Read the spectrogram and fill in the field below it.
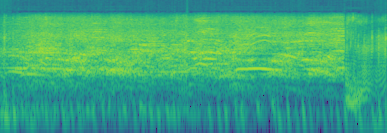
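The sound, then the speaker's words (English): A loud crowd of protesters around the city center chants and yells together for more toilet paper in the truck stops, a dense wall of voices with a steady rhythmic pulse running underneath, continuing for several seconds before it shifts abruptly at the end. “But that didn't stop the stuffiness from breaking out around the city center, where protesters were yelling for more toilet paper in the truck stops. They were chanting.”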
